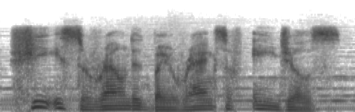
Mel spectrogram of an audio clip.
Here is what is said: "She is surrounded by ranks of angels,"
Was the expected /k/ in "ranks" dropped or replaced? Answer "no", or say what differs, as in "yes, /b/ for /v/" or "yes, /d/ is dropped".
no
